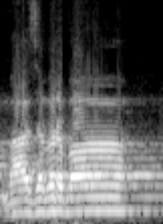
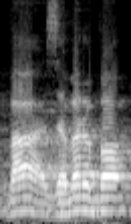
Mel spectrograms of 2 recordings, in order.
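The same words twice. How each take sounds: First: The final vowel is drawn out long. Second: The final vowel is held only briefly. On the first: The speaker calls it wrong. "बहुत सारे बच्चे किस तरह से पढ़ते हैं ... ये भी तरीका गलत है" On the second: The speaker calls it right. "बस एकदम थोड़ा सा खींचेंगे"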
